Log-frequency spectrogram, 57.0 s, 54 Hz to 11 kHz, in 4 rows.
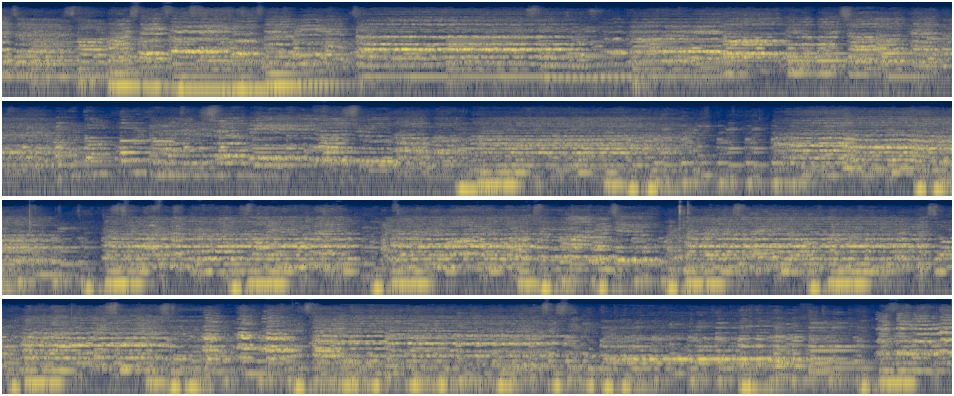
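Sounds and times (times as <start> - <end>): choir singing in harmony: 0.0 - 57.0
keyboard accompaniment: 0.0 - 57.0.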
